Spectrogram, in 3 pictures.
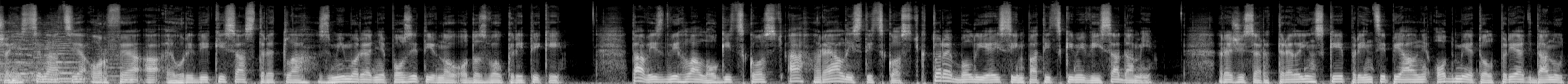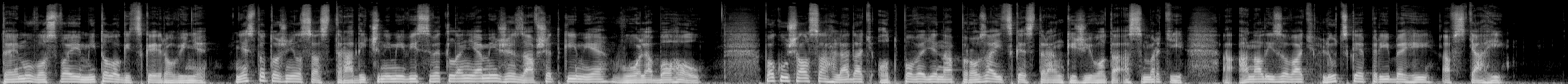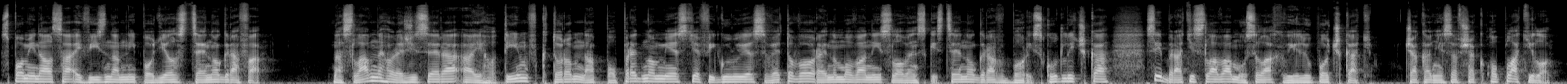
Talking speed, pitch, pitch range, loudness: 120 wpm, 110 Hz, 100-120 Hz, -14 LUFS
